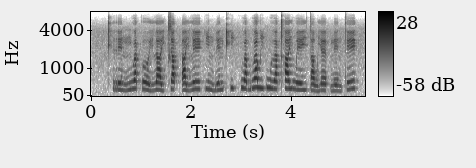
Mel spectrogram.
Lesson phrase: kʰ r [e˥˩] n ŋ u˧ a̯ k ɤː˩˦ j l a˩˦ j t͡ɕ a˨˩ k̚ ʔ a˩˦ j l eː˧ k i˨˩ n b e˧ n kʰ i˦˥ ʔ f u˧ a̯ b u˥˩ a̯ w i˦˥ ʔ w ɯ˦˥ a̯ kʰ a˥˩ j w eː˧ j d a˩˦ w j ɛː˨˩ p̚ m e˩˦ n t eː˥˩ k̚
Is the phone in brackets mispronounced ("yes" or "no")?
yes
